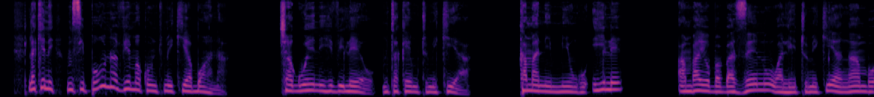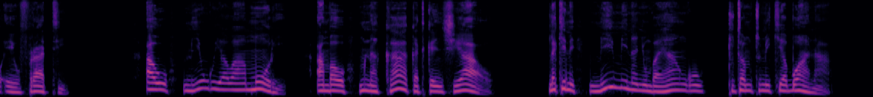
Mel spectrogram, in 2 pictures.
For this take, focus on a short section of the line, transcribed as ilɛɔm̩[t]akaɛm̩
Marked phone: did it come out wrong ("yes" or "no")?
no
